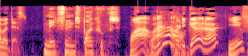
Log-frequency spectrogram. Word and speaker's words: Midtfyns Bryghus: In Denmark, we pronounce Midtfyns Bryghus as Midtfyns Bryghus. All right. Yeah. We pronounce train as train. Hi. In Denmark, we pronounce Midtfyns Bryghus as Midtfyns Bryghus.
